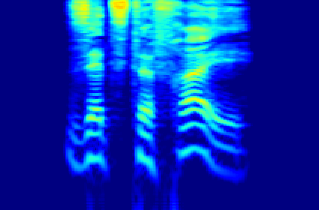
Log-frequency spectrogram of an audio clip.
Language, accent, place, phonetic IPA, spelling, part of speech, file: German, Germany, Berlin, [ˌzɛt͡stə ˈfʁaɪ̯], setzte frei, verb, De-setzte frei.ogg
- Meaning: inflection of freisetzen: 1. first/third-person singular preterite 2. first/third-person singular subjunctive II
